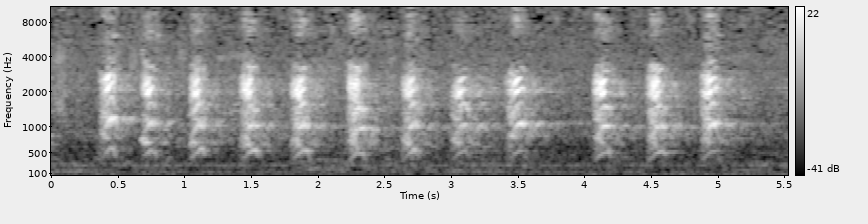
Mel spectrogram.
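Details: Samoyed at agility, barking steadily: about a dozen sharp barks in a row, roughly two or three each second, loud and evenly spaced, with faint background noise.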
